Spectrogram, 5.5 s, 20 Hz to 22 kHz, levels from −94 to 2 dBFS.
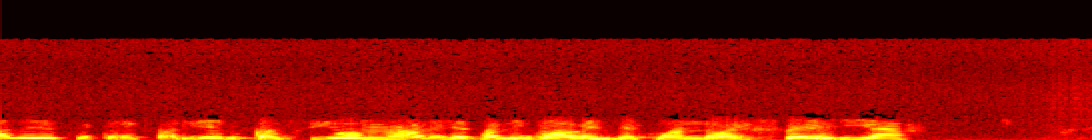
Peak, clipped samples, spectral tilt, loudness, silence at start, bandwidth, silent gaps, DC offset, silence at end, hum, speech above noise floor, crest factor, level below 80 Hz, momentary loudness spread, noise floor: -4 dBFS; under 0.1%; -7 dB/octave; -18 LUFS; 0 s; 15.5 kHz; none; under 0.1%; 0.95 s; none; 38 dB; 14 dB; -46 dBFS; 8 LU; -55 dBFS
